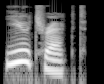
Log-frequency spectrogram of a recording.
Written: utrecht

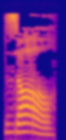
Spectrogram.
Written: zoll

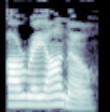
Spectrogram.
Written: arellano

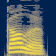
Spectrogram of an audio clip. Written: ghaleb

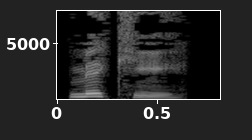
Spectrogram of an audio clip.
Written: miki

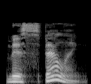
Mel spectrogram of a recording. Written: misspelling

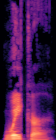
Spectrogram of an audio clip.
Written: waker

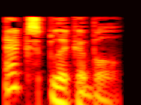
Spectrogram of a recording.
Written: explicable

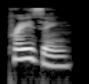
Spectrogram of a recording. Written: praising

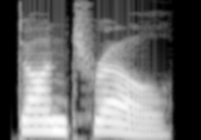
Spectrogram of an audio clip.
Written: dontrell

